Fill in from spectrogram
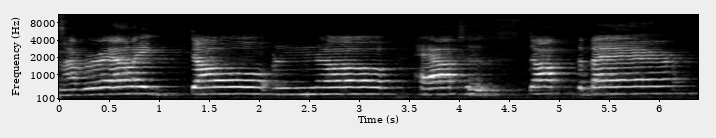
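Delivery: drawn-out frog mulling it over. A narrator's reading. Frog voiced croaking ribbit.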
